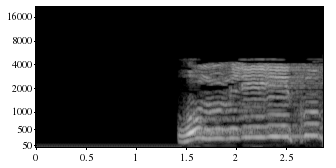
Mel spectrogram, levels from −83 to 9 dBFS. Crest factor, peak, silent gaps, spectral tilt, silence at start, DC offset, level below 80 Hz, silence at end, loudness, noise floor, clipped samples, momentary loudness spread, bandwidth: 18 dB; -6 dBFS; none; -5.5 dB/octave; 1.45 s; under 0.1%; -70 dBFS; 0 s; -19 LUFS; -72 dBFS; under 0.1%; 6 LU; 5 kHz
